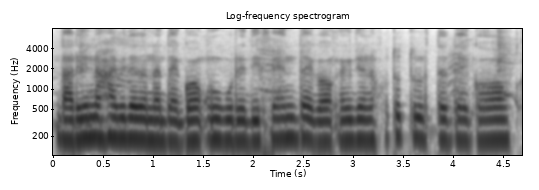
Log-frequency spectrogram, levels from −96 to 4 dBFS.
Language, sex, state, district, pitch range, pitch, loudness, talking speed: Chakma, female, Tripura, Dhalai, 175-185 Hz, 180 Hz, -16 LUFS, 130 wpm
